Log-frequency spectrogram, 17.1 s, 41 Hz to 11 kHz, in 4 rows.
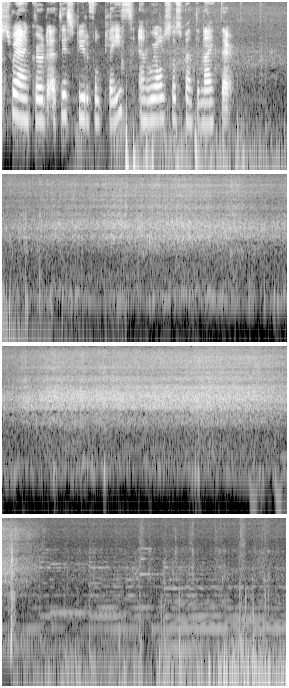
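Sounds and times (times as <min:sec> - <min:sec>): surf washing over sand: 0:02.0 - 0:13.1.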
